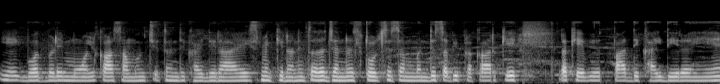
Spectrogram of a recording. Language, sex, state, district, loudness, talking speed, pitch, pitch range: Hindi, female, Uttar Pradesh, Hamirpur, -18 LUFS, 240 wpm, 185 Hz, 180-190 Hz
